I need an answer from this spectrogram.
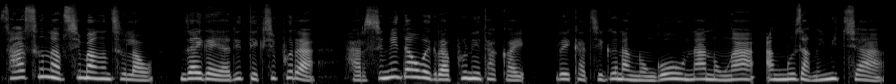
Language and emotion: Bodo, fearful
